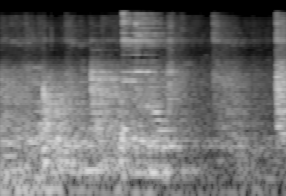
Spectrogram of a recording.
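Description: Clatter of hard objects being handled: sharp knocks, and a short ringing clink about a second in.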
